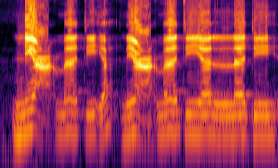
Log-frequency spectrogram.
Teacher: ain sifatnya bainiyah antara syiddah dengan rokhawah, tidak terlalu dialirkan suaranya dan tidak boleh diputus juga, tapi tengah-tengah.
